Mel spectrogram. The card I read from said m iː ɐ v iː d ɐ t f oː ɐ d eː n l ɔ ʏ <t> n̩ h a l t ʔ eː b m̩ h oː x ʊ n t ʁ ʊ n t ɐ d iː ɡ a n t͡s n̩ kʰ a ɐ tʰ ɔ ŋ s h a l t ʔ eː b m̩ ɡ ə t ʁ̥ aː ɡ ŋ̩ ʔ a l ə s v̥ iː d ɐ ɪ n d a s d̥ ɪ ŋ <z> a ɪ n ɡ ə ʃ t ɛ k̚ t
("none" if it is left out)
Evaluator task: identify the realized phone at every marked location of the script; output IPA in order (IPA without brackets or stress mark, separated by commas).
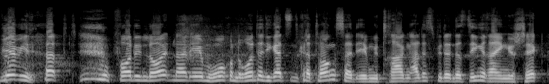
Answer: t, ʁ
